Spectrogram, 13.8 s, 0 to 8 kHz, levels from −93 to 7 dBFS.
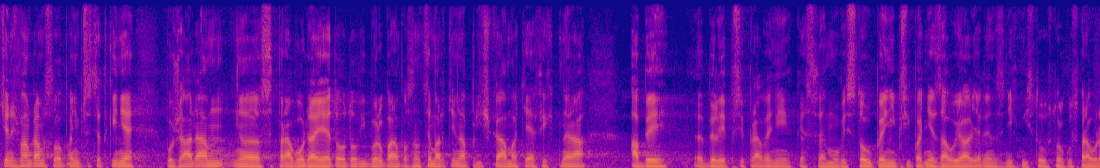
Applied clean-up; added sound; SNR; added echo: none; none; none; none.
